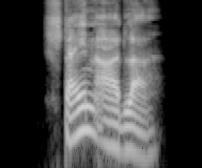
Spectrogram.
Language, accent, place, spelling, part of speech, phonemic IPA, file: German, Germany, Berlin, Steinadler, noun, /ˈʃtaɪ̯nʔaːdlɐ/, De-Steinadler.ogg
- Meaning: golden eagle (large bird of prey)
